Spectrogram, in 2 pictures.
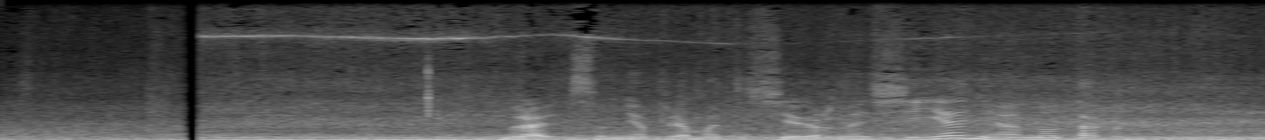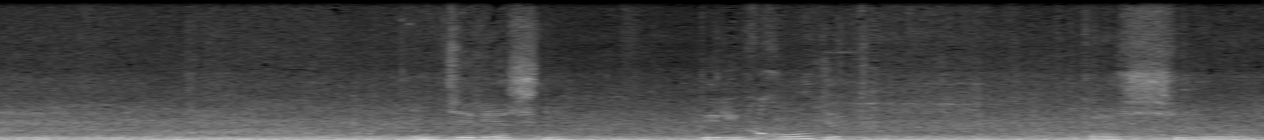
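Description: Tyres hiss on the road as traffic drives past.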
